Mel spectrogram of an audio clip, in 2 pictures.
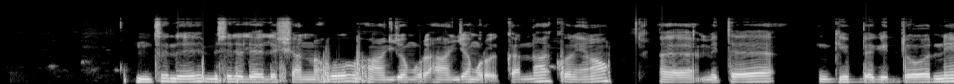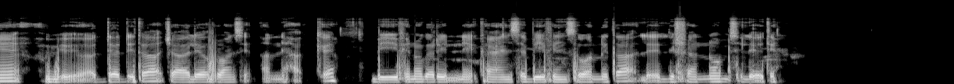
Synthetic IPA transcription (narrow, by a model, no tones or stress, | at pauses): nt̪ɪnɪmɪsɪlɛleːlːɪʃːɐnːɐhuhaːnd͡ʒɔmʊɾɐhaːnd͡ʒɐmʊɾɔ̰ɪ̰kːɐnːɐkʰʊnɪnɐ | mɪt̪ːɛ | ɡɪbːɛɡɪd̪ːoːnːɪ | ɐ̰d̪ːɪɐd̪ːɪt̪ɐt͡ʃʼaːleɔfɾonsɪnːɐ̰nːɪhɐ̰kʼːɛbiːfɪnɔɡɐɾɪnːɪ̰kʰɐjɛnsɛbiːfɪnsoːnːɪt̪ɐlḛːlːɪʃːɐnːɐhmɪsɪlḛːt̪ɪ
